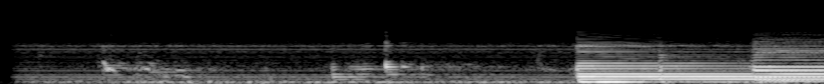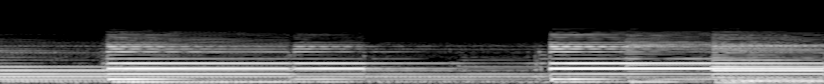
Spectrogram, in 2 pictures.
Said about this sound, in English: It's not the best sounding guitar amp in the world, but you can see it's quite noisy. This is where a noise gate would be useful.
